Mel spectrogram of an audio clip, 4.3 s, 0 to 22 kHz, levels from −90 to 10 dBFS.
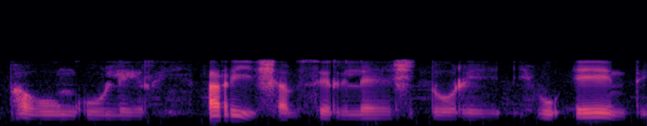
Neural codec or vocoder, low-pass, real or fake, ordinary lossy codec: none; 3.6 kHz; real; none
